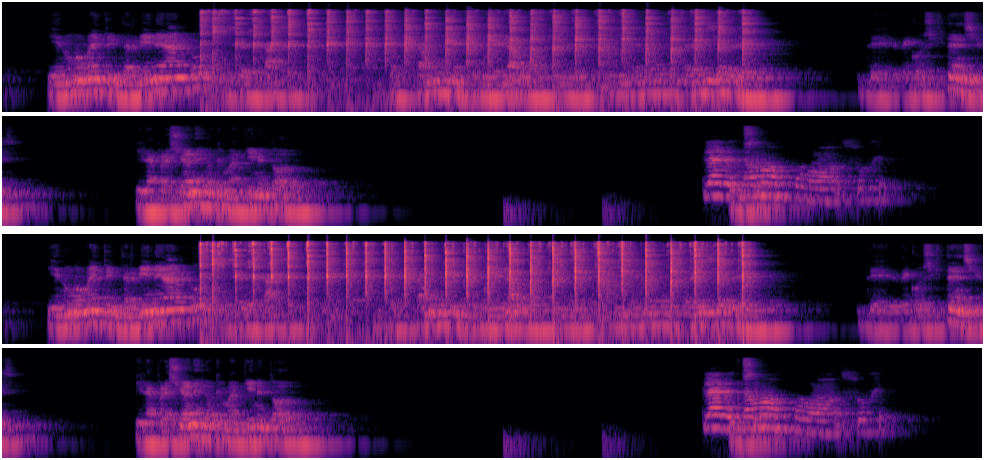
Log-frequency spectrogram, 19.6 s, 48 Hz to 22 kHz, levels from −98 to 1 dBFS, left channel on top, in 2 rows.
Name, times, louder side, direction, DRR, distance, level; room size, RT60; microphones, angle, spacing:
voice 1, 0.5-3.0 3.9-7.8 8.6-9.9 11.1-12.9 17.1-17.4, equal, 75° right, -2 dB, 1.0 m, -46 dB
Scissors, 2.0-7.5, right 11 dB, 90° right, 0.3 m, -32 dB
voice 2, 16.8-18.6, right 2 dB, 30° right, 0 dB, 0.5 m, -46 dB
3.8 x 2.2 x 3.8 m, 0.94 s
head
